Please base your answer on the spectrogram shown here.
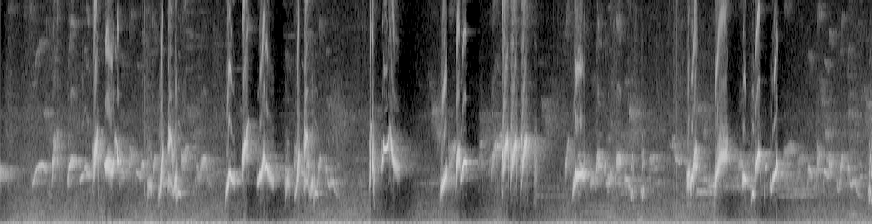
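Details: Red-whiskered bulbul singing phrases meant to train young birds: repeated bubbly, warbling phrases with sharp accented notes, separated by short pauses, over a low steady background rumble.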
